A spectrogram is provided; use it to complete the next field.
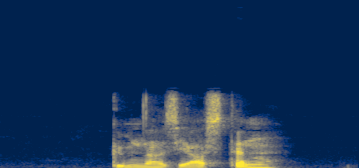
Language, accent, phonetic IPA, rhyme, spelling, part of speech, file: German, Austria, [ɡʏmnaˈzi̯astn̩], -astn̩, Gymnasiasten, noun, De-at-Gymnasiasten.ogg
- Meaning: 1. genitive singular of Gymnasiast 2. plural of Gymnasiast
